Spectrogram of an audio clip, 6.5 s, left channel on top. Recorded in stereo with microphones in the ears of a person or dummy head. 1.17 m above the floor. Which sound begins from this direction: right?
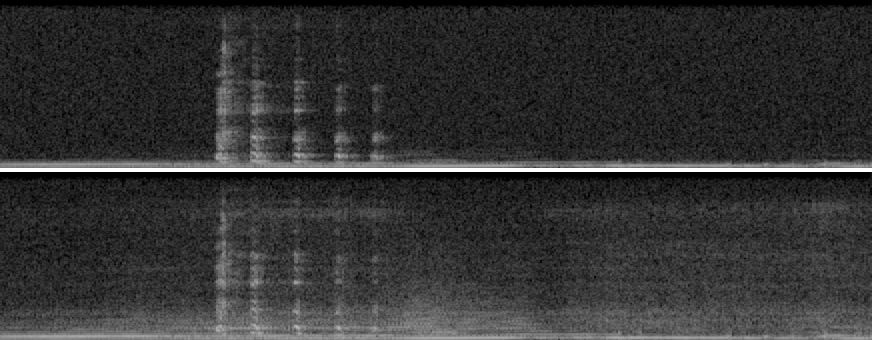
A giggle, at 1.6 s.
